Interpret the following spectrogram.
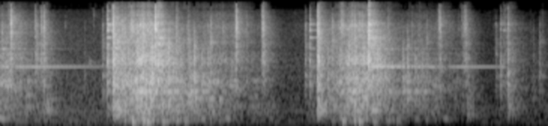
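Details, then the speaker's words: Relatively new Legend Force lawn edger that won't start after sitting, rope pulls with choke on and then off: each gives an even run of compression strokes with no firing. Good compression but it won't start. "Compression. That seems fine. But yeah, it's not doing anything. Choke off. Still nothing."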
